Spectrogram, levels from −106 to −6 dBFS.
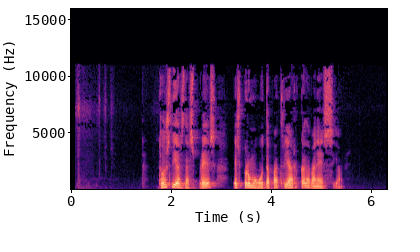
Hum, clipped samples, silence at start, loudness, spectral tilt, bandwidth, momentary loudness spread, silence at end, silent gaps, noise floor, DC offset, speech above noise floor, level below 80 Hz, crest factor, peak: none; under 0.1%; 1.75 s; -23 LUFS; -5.5 dB/octave; 11.5 kHz; 12 LU; 0.95 s; none; -81 dBFS; under 0.1%; 59 dB; -66 dBFS; 22 dB; -4 dBFS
